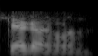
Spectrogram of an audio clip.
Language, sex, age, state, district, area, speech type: Tamil, male, 18-30, Tamil Nadu, Perambalur, rural, conversation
